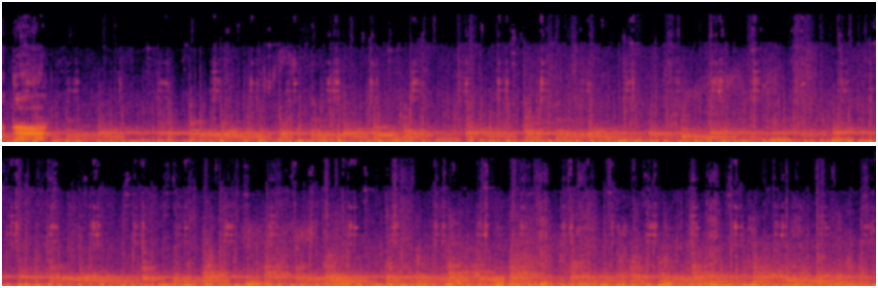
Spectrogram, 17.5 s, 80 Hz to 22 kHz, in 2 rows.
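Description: Galloping horse hooves in a race in Red Dead Redemption 2, a fast, relentless clip-clop pounding with mechanical rattling, loud and continuous throughout.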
